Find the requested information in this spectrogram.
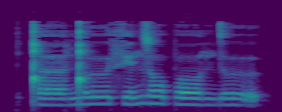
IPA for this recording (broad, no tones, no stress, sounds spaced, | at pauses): ǃ əː ŋ͡ǃ ɯː fʲ ə n z oː p oː n d ɯ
